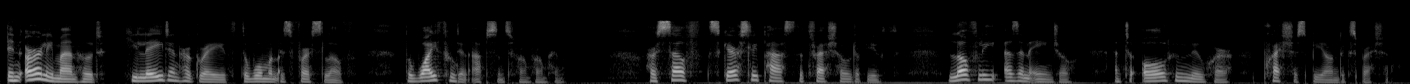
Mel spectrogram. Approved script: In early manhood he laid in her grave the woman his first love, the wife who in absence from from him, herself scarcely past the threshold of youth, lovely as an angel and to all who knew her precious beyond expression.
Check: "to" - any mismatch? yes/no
no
